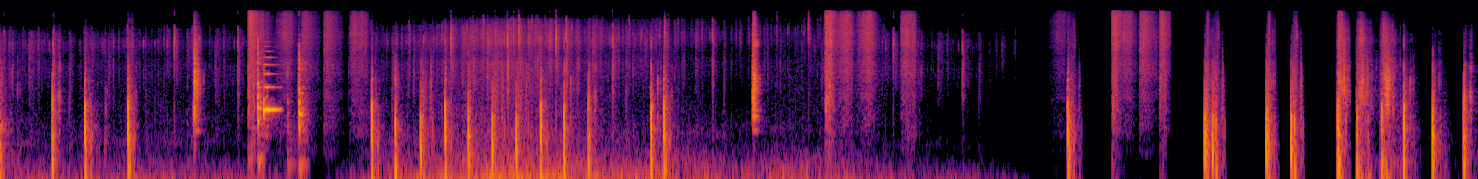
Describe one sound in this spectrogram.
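Quick footsteps tread over grass and stone.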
